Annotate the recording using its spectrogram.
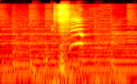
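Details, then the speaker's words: Adult streamer's single sharp sneeze, a hissing burst ending in a brief voiced cry, over quiet game music; she says she is very sneezy today. "Oh my god. Hog and nuts. I'm so sneezy today. I'm so sorry."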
